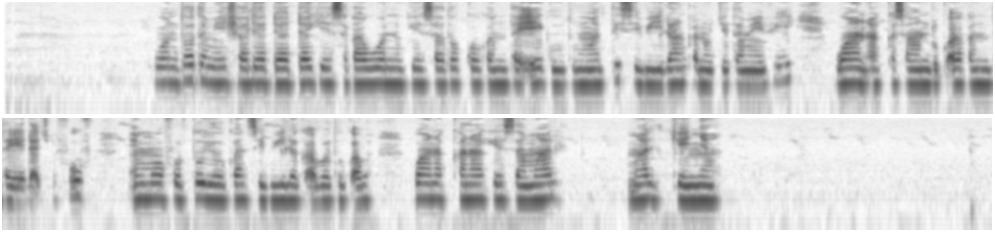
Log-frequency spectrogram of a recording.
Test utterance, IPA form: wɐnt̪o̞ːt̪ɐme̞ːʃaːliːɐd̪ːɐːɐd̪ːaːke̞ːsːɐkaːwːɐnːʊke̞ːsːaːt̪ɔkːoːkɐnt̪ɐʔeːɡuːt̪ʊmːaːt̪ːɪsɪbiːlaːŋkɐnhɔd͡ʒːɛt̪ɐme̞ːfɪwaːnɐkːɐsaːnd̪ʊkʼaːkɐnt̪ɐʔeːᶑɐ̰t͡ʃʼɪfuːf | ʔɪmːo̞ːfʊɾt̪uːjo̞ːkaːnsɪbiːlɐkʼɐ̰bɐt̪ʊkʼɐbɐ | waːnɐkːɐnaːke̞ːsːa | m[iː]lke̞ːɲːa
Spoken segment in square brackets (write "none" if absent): aː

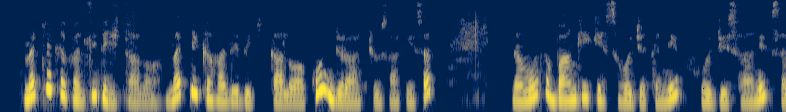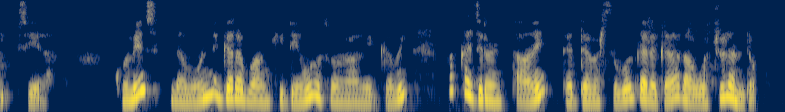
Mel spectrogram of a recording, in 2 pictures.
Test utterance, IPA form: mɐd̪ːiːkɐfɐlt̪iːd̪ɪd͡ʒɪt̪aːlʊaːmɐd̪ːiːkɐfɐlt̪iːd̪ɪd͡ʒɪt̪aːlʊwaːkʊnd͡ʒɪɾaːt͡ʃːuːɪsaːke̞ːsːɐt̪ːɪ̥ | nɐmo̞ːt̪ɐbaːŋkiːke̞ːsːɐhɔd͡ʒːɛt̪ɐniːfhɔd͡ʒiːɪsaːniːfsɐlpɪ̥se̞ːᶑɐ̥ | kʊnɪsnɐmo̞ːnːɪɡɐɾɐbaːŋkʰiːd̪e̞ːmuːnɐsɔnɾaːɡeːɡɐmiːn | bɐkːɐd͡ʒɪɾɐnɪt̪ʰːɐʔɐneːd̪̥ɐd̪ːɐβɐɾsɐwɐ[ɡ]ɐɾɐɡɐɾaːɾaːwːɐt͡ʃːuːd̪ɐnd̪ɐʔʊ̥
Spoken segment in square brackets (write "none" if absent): ɡ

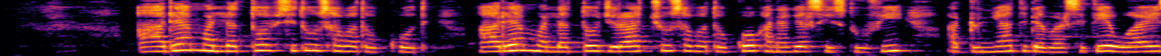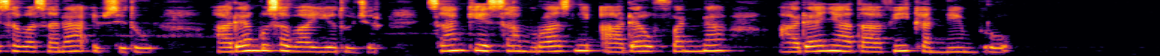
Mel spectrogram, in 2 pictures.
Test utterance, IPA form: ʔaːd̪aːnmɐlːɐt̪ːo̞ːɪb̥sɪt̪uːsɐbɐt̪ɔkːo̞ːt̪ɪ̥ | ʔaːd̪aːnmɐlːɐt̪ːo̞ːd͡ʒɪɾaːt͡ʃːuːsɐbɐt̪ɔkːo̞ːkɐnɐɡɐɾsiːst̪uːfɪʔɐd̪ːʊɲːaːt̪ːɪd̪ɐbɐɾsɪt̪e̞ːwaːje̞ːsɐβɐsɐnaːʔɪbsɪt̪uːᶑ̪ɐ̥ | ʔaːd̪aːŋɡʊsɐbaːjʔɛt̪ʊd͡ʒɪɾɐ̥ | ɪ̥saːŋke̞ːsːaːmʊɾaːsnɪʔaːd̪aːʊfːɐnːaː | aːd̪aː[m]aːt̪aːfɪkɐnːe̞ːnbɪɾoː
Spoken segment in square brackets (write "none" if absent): ɲ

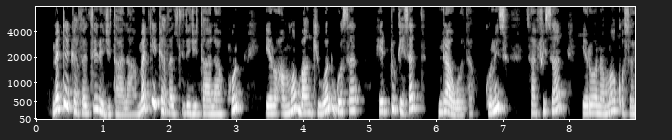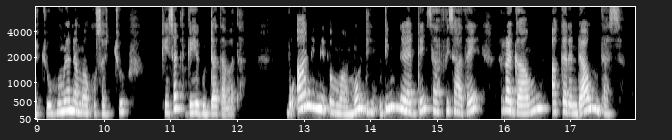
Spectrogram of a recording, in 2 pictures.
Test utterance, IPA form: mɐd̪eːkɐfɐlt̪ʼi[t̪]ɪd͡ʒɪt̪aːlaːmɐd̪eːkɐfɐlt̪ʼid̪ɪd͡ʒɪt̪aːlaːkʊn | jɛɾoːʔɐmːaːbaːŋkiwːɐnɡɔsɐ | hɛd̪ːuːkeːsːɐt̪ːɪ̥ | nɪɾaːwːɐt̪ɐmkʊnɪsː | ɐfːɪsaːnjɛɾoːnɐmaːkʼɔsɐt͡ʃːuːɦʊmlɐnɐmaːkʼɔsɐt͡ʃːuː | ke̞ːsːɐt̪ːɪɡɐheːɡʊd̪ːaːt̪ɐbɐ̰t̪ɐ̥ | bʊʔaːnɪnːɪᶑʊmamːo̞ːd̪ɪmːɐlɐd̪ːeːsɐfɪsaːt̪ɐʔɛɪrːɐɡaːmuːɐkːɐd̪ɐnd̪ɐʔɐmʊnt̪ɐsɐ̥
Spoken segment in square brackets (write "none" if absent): d̪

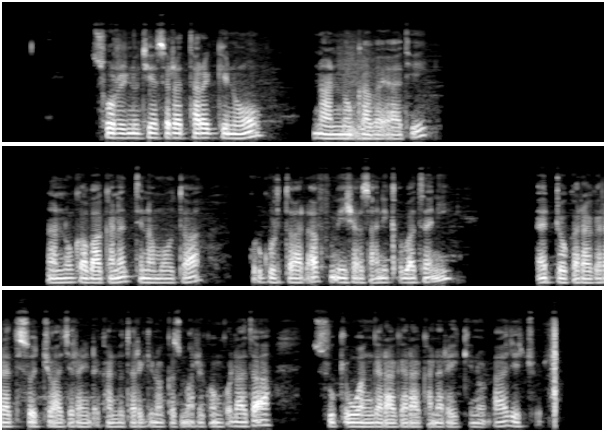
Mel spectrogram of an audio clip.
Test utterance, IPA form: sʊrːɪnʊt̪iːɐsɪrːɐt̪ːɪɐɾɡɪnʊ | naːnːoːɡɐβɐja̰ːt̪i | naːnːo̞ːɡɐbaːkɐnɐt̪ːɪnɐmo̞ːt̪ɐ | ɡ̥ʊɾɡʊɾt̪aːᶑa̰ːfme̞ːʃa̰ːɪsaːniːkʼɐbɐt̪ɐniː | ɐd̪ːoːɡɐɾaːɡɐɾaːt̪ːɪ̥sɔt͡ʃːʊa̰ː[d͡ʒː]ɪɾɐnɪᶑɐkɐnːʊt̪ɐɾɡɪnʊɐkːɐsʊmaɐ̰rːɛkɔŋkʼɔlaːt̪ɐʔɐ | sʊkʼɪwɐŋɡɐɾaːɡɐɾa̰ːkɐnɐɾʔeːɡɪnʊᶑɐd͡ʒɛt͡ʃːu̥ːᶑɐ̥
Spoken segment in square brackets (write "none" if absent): d͡ʒ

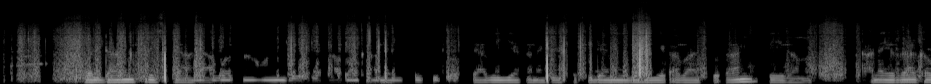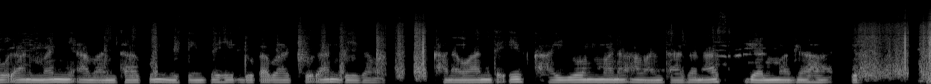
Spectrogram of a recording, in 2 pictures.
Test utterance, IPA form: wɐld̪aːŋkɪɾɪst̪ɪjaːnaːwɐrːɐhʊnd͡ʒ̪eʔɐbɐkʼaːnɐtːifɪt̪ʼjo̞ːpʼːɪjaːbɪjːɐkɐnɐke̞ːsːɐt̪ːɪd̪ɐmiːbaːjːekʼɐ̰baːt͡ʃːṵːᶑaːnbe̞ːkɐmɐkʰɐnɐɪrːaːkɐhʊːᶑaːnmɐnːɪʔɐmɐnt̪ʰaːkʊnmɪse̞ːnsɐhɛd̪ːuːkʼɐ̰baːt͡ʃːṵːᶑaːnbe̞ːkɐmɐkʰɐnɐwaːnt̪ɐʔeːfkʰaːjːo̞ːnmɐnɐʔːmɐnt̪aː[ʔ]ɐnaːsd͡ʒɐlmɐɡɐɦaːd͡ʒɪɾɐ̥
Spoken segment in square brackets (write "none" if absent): k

